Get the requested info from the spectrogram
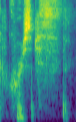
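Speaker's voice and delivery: breathy whispered aside, almost unvoiced. Retelling the busboy chat, a knowing whispered aside. Aside about the necklace reveal.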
